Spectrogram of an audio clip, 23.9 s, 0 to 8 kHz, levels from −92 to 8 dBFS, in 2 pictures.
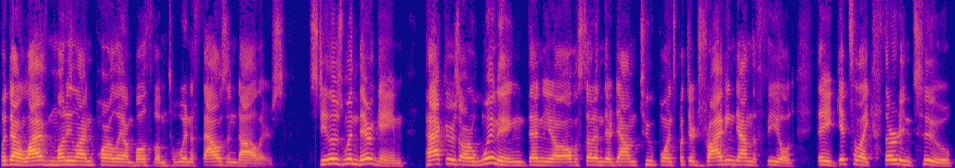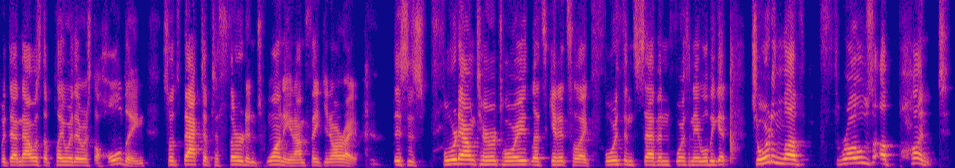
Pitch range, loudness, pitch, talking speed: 155-185 Hz, -19 LUFS, 170 Hz, 235 wpm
